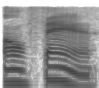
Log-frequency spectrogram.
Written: enfin

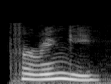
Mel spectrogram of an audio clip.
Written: feringi

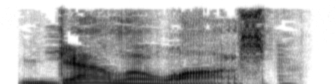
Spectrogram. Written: galliwasp

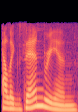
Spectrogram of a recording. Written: Alexandrian

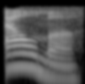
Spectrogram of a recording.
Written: Alma

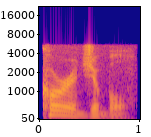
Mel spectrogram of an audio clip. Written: corrigible

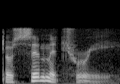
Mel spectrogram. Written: dosimetry

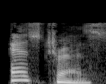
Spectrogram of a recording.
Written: oestrus

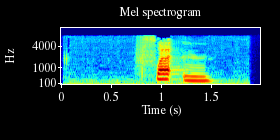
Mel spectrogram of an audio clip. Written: fletton

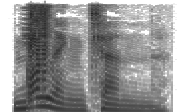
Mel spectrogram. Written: Millington

